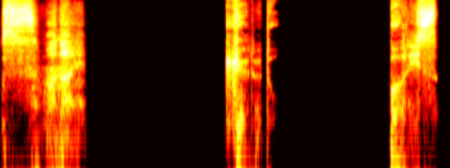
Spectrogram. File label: retire, jp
